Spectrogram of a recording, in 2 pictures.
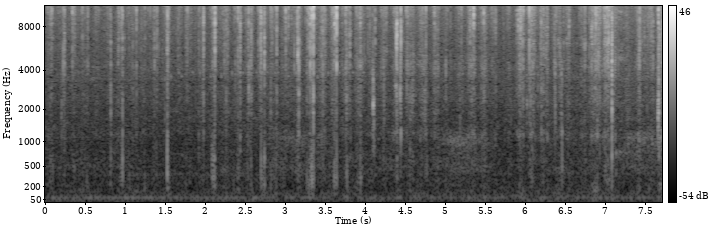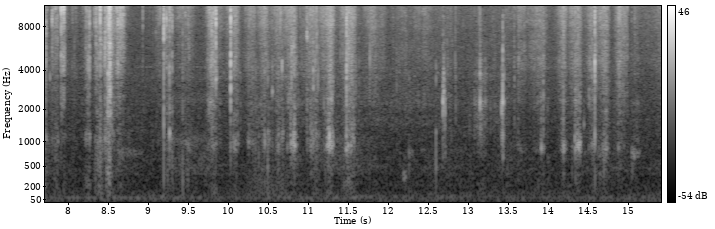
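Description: Irregular crackling and scraping of dry leaves and dirt as a gloved hand handles a landed fish on the ground, thickest in the second half.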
